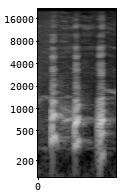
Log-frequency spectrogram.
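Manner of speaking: brief high chuckle; quick laugh at oneself; short laugh. Real, not acted. Breeder has them all on the wrong day, amused.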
